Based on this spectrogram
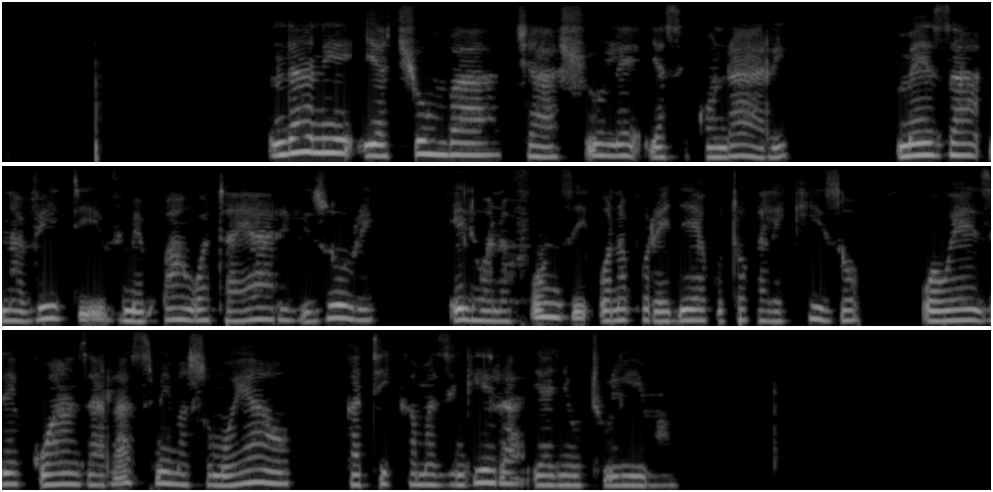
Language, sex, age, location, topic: Swahili, female, 18-24, Dar es Salaam, education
